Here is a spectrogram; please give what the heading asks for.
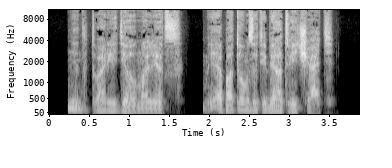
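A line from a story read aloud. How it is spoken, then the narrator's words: Quiet. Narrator (Russian): тихо сказал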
